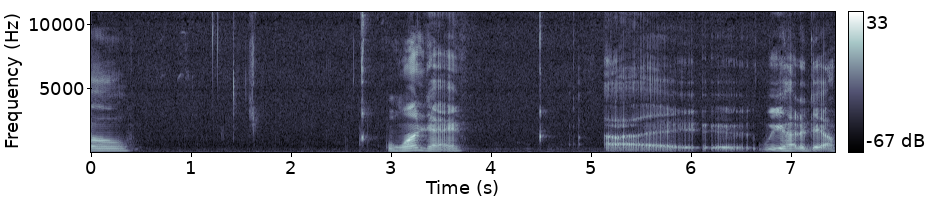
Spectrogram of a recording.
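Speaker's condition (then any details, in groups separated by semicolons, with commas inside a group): Quadriplegic cerebral palsy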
